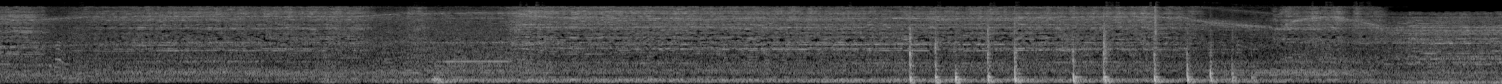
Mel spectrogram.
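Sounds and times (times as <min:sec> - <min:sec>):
hand tool rasping and scraping: 0:09.1 - 0:13.0.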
